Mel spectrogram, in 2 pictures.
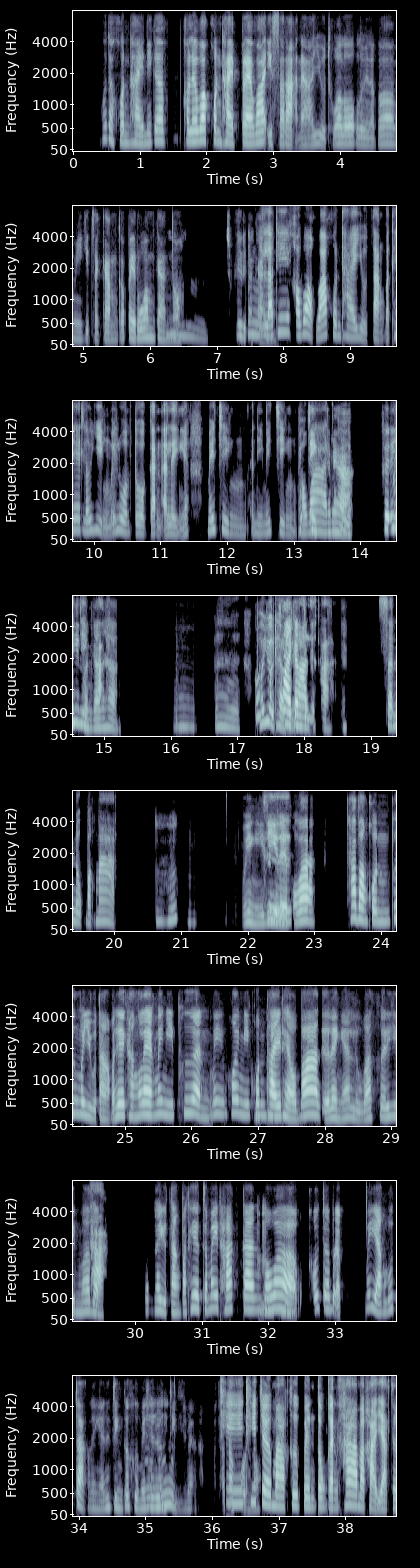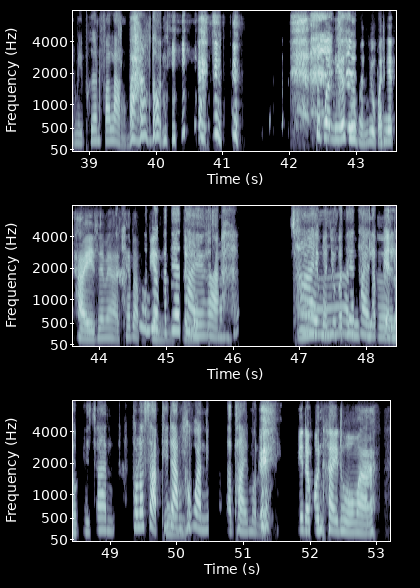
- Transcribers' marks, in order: tapping; other noise; other background noise; laugh; laughing while speaking: "บ้างตอนนี้ คือ"; laugh; laugh; laughing while speaking: "เลย"; laugh
- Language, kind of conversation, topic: Thai, podcast, งานประเพณีท้องถิ่นอะไรที่ทำให้คนในชุมชนมารวมตัวกัน และมีความสำคัญต่อชุมชนอย่างไร?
